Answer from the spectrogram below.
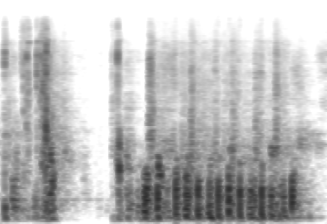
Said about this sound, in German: Hört man's? Hört man's? Ja, das hört man. Ach. Es ist dickes Papier. Ja, das ach, ist super. Äh, äh, ja, es ist dickes Papier. Es ist äh, haptisch, glaube ich, ganz gut gelungen.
